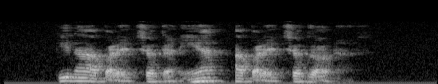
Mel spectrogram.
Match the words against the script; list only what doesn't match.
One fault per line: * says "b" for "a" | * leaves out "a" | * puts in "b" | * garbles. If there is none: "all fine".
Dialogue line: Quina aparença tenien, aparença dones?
all fine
